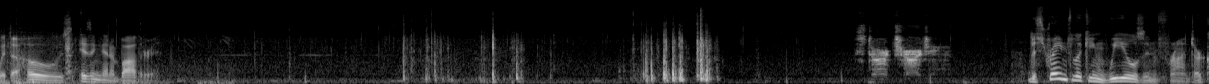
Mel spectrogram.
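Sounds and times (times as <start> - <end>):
light rain falling: 0.0 - 12.0.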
